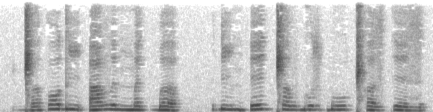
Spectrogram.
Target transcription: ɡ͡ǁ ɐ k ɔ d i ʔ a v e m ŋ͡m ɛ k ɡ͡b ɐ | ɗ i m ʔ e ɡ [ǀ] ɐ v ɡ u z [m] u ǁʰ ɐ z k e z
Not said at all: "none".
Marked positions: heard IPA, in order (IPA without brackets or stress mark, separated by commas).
ǁ, ɓ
